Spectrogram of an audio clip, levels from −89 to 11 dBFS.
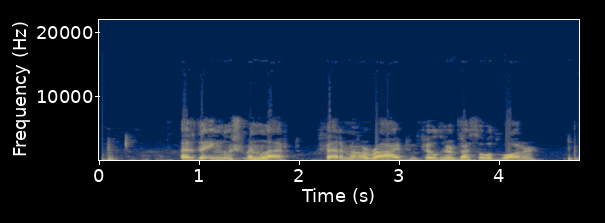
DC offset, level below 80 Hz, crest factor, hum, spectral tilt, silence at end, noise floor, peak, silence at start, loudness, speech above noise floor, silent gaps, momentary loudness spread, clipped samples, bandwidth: under 0.1%; -56 dBFS; 14 dB; none; -7.5 dB/octave; 0 s; -48 dBFS; 0 dBFS; 0.05 s; -14 LUFS; 35 dB; none; 18 LU; under 0.1%; 7 kHz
